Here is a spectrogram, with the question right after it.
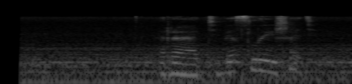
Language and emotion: Russian, positive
